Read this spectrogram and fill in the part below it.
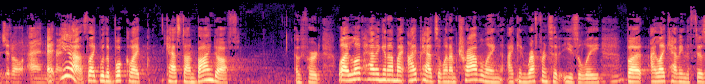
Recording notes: We recorded this podcast at Craftcation 2015 in Ventura, California.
